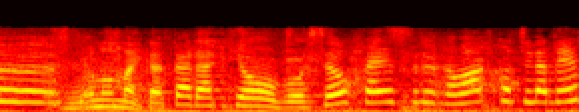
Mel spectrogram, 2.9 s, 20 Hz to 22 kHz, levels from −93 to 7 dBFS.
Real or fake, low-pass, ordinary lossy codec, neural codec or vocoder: fake; none; none; codec, 16 kHz, 2 kbps, X-Codec, WavLM features, trained on Multilingual LibriSpeech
